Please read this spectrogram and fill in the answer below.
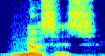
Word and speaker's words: gnosis: call them gnosticism and gnosis is the greek word starts with a silent g g-n-o-s-i-s is the greek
